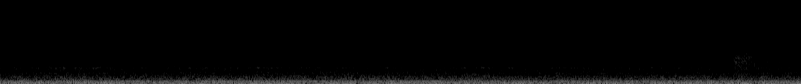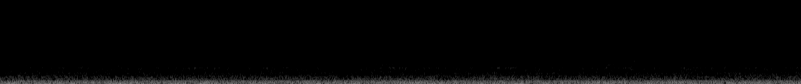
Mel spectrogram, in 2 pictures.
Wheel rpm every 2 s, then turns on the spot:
0, 0, 0, 0, 0, 0, 0, 0.
none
